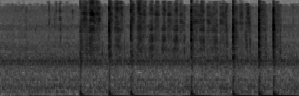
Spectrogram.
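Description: Handwriting with a stylus on a tablet: a run of quick, scratchy pen strokes with light taps, starting a little over a second in.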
